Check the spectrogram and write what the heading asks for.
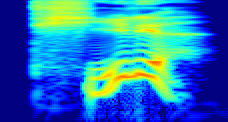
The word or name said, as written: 提炼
